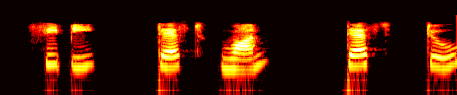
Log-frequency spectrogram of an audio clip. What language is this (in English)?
Assamese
